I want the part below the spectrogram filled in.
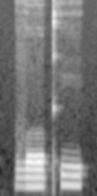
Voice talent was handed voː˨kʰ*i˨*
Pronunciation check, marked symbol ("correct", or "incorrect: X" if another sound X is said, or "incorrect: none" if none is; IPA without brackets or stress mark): incorrect: i˦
